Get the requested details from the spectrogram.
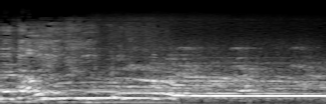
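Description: Wolves howl close by, several long overlapping wails that slide in pitch and hold steady, loud and continuous for a few seconds with no talking.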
